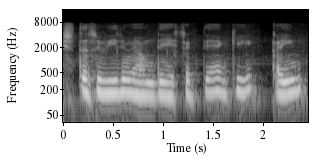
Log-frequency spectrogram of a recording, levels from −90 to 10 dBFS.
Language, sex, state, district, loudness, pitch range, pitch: Hindi, male, Uttar Pradesh, Shamli, -15 LUFS, 155-180 Hz, 170 Hz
